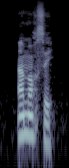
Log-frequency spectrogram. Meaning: 1. to prime, set in motion 2. to begin, to get to work on (to commence a project) 3. to break ground (start construction work) 4. to boot 5. to bait (lace with bait)
- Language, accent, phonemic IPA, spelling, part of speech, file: French, France, /a.mɔʁ.se/, amorcer, verb, LL-Q150 (fra)-amorcer.wav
